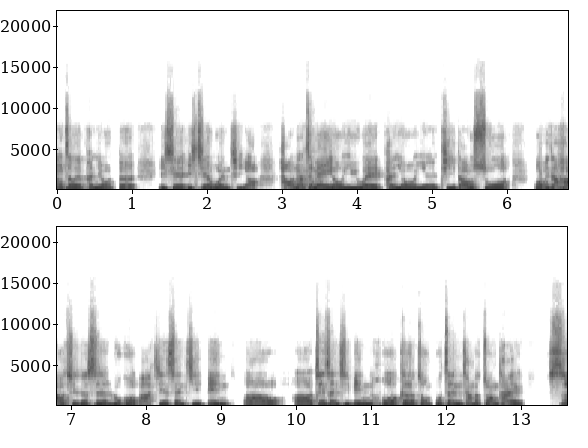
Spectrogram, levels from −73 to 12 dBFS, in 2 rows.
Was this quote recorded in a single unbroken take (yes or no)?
no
